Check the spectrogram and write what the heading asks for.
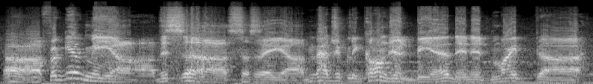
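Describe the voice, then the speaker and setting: Hamming it up while painting live, a man plays a pompous, bearded old wizard in a put-on British accent, his drawn-out theatrical speech grandiose and hammy. His voice is medium in pitch with big pitch swings. The rough recording picks up crowd noise.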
